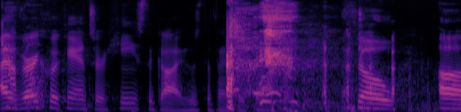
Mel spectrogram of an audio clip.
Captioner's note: laugh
